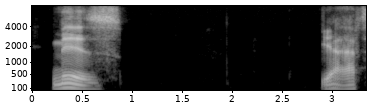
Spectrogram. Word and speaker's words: Ms.: is not miss marvel m-i-s-s is how you spell miss ms period is how you say miz yeah i have to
